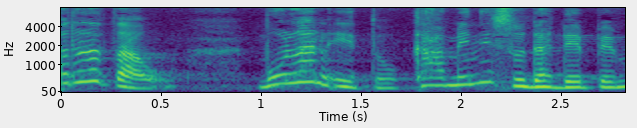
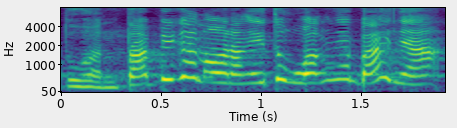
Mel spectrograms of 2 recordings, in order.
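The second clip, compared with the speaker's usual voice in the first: high, louder whining excuse; high, louder whining excuse to God; whiny plea to God; 8 semitones higher, 3 dB louder than usual. Retold or imitated. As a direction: complain to God like a worried child. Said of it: "Saya jawab".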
